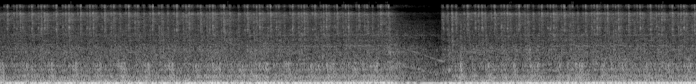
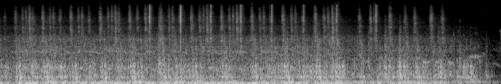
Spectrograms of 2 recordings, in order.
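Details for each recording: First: Rolls-Royce B-series 5.6 L eight-cylinder in a Saladin armoured scout car, started cold at -6 °C after work to cure a misfire: deep, steady, even idle with no stumble or knock; running cleanly after the repair. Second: Rolls-Royce B-series 5.6 L eight-cylinder in a Saladin armoured scout car, cold -6 °C workshop, idling during a plug-lead pull test to trace a reported misfire; the points are suspected: steady low beat with no stumble, and the miss seems to have cleared itself for now.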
